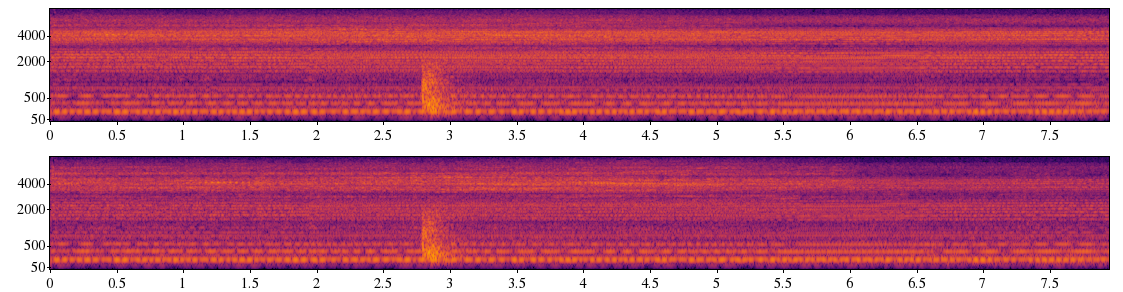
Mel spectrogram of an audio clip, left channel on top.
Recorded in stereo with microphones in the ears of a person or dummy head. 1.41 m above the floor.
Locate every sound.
0.0 s a drone: 20° left (ahead or behind)
2.8 s hammering: 25° left (ahead or behind)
